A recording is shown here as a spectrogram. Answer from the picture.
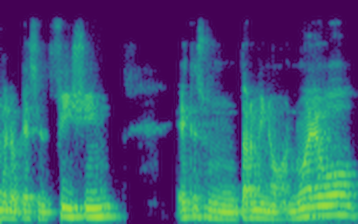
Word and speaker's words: phishing: Phishing, que en realidad se pronuncia igual que en inglés, el término phishing, que es con F en realidad al principio, y que significa pescar.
